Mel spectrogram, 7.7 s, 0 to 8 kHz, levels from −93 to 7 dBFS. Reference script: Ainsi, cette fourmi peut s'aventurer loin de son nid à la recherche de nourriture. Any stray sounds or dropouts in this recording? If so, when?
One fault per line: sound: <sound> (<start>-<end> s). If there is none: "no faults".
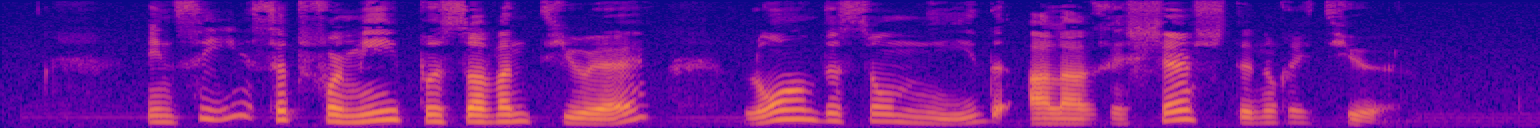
no faults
